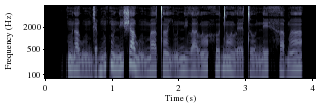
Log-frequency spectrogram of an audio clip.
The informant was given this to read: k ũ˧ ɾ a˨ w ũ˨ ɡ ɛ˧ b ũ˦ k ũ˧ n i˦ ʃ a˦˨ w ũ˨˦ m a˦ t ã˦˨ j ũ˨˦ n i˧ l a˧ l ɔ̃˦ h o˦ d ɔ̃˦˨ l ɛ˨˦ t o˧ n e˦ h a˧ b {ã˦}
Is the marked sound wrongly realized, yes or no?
no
